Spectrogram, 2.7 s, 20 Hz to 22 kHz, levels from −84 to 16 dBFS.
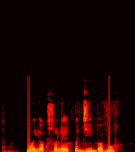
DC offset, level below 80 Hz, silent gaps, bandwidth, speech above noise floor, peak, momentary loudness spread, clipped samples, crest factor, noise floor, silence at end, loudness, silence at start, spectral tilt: under 0.1%; -60 dBFS; none; 11 kHz; 32 dB; -10 dBFS; 7 LU; under 0.1%; 16 dB; -57 dBFS; 0.4 s; -26 LUFS; 0.55 s; -5 dB/octave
